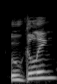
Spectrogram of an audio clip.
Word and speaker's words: ogling: what about my calves how do they pronounce it in the game ogling oogling ogling is what they said we say ogling they said ogling and eve says oogling drummer calves you guys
